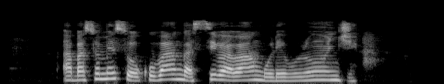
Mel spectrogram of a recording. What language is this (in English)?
Ganda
